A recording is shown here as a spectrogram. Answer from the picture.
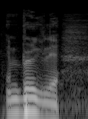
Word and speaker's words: Imbruglia: Imbruglia.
